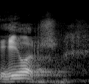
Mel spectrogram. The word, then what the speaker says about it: heir: are getting my point HEIR students HEIR रो pronunciation cone students HEIR means student air यार pronunciation कोन students air हुए तो air जदि एटा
